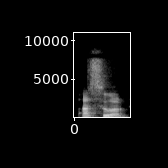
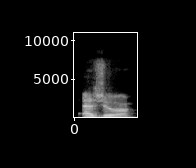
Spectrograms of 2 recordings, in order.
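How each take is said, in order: First: It is said in a Spanish accent. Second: It is said in a British English accent. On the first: "if you speak Spanish, uh, it might sound like" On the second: "U K English is more like"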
